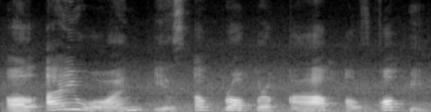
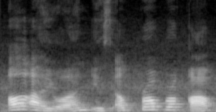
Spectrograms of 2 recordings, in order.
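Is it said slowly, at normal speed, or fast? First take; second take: normal speed; fast. First: It is said at normal speed. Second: It is said fast.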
